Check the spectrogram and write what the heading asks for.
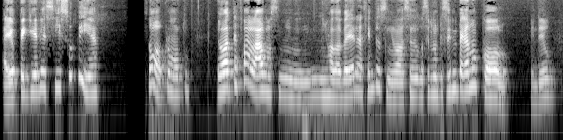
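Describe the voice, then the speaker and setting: A man chatting casually as an interview guest, halting and repeating words and phrases as he goes. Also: high voice, lively intonation. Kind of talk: casual chat.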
